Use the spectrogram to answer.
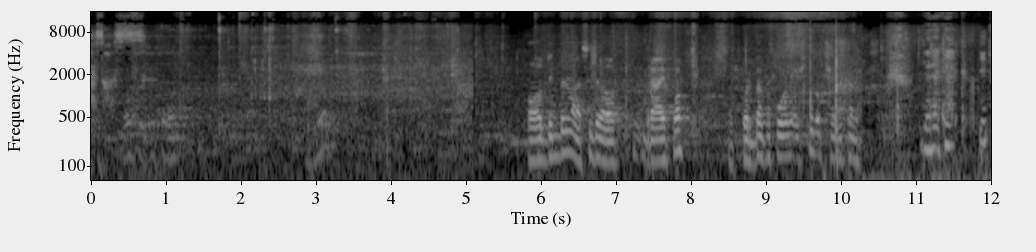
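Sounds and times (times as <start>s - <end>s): indoor store ambience: 0.0s - 12.0s.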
